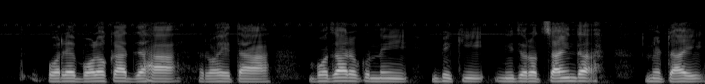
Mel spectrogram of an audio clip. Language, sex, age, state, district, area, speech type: Odia, male, 30-45, Odisha, Rayagada, rural, spontaneous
